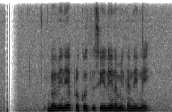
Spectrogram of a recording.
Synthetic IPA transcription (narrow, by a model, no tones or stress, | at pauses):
ibɐʋinepɾɐkɾut̪usiːlenɐminɦend̪inʋe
